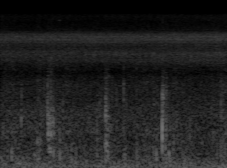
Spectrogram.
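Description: Footsteps of a person walking on an asphalt lane, about two steps a second, over a steady high-pitched hiss.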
